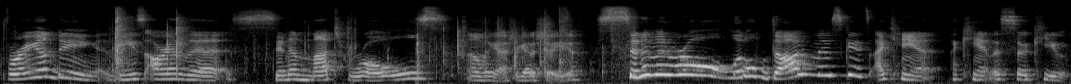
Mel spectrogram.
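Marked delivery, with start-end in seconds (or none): 6.0-8.7 high, loud excited gush. Real, not acted. Showing dog treats to viewers, loud high gush. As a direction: show them off with a squeal.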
